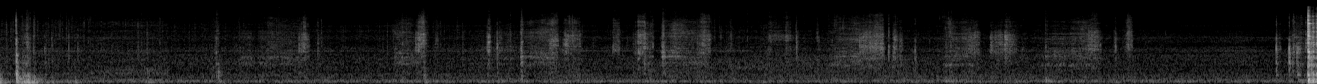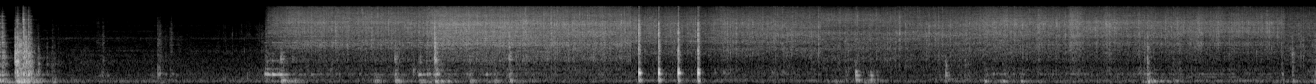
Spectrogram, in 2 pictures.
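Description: Onion, pepper and steak mix dropped into a hot oiled skillet on a propane camp stove, sizzling loudly and steadily from about two-thirds of the way in, with a spatula clicking against the pan as it is stirred. Before that, only faint handling sounds and one short clatter about halfway in.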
